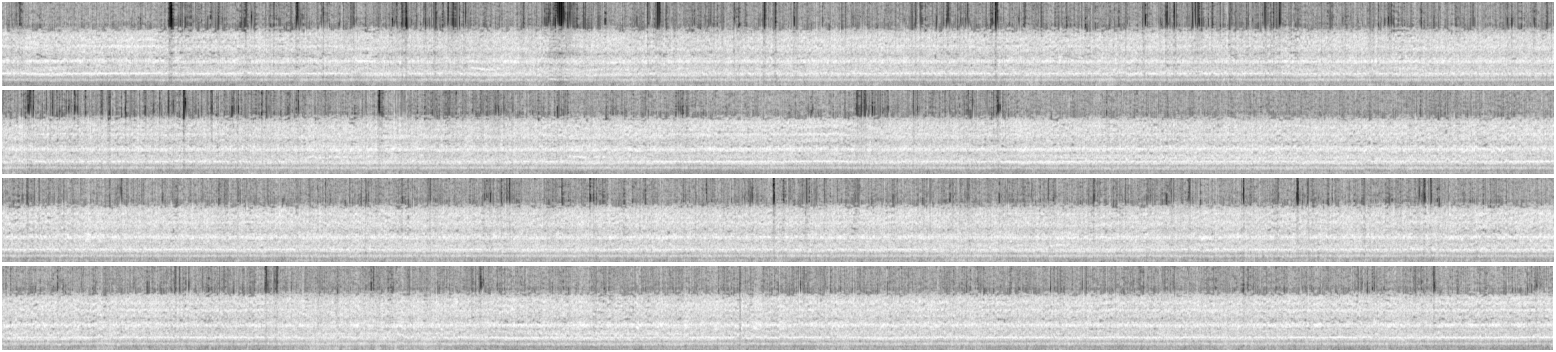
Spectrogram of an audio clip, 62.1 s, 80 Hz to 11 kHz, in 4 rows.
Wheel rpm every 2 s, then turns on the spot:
230, 230, 180, 210, 230, 230, 230, 230, 230, 220, 220, 220, 230, 210, 210, 220, 230, 230, 230, 230, 230, 230, 230, 220, 230, 230, 220, 230, 230, 230, 230.
none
